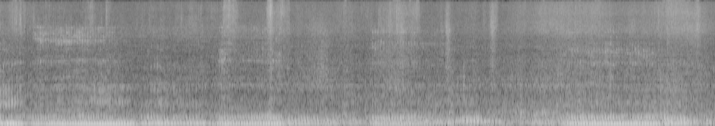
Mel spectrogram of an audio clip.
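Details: Deep, throaty purring from a cuddling cheetah. Bursts of rumbling vibration about one to two seconds long alternate with the breath and go on without pause.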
